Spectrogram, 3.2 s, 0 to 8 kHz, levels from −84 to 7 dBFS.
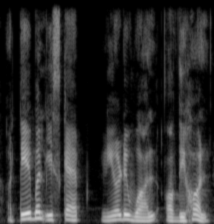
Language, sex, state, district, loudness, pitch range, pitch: English, male, Assam, Kamrup Metropolitan, -16 LUFS, 135-175 Hz, 160 Hz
